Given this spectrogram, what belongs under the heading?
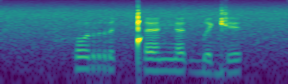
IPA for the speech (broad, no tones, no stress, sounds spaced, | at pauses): h o r ɘ ǃ ɛ ŋ ɛ ɡ͡b ɛ ɡʲ e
